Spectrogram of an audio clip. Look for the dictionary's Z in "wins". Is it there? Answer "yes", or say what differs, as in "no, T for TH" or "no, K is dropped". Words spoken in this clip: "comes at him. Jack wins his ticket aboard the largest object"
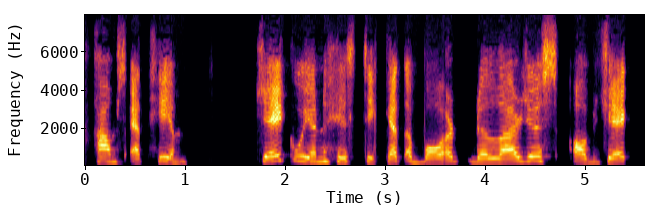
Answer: no, Z is dropped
